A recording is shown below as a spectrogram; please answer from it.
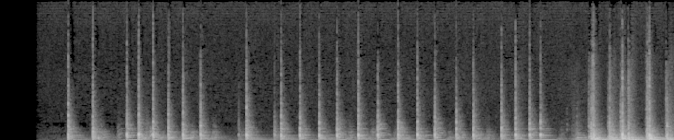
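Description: Recorded Dagbamba drumming from Ghana, played on hourglass talking drums: sharp, ringing drum strokes several times a second, starting about a second in. Near the end the drumming grows louder and denser, with a deep low rumble underneath.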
